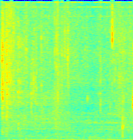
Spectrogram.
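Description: Steady low electrical hum with background hiss, after a single click at the very start.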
